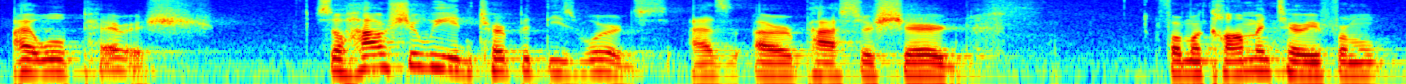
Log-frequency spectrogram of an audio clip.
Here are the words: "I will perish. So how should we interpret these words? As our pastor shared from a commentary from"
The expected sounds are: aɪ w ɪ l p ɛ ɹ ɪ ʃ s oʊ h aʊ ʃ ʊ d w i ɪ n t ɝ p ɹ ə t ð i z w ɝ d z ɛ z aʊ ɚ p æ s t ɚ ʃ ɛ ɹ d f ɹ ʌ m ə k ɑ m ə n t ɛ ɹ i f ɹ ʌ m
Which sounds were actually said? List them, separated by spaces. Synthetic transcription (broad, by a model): aɪ w ɪ l p ɛ ɹ ɪ ʃ s oʊ h aʊ ʃ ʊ d w i ɪ n t ɝ p ɹ ə t ð i z w ɝ d z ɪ z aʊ ɚ p æ s t ɚ ʃ ɛ ɹ d f ɹ ʌ m ə k ɑ m ə n t ɛ ɹ i f ɹ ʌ m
